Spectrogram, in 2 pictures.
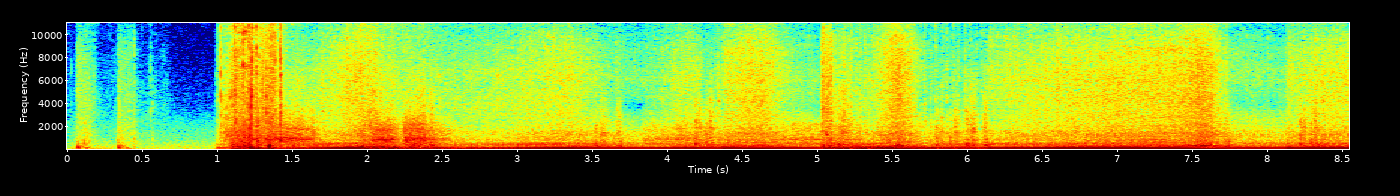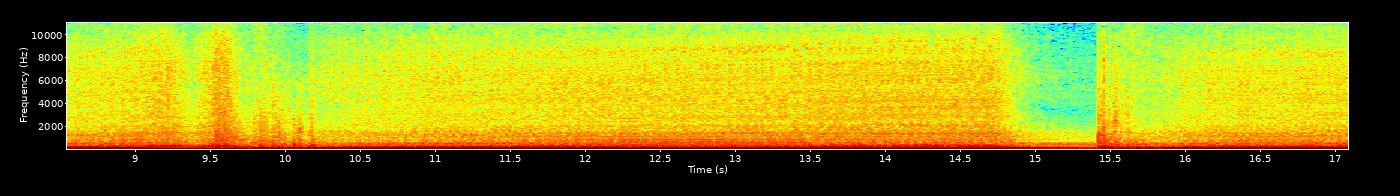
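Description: A car engine roars and revs as the vehicle drives off.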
